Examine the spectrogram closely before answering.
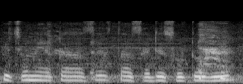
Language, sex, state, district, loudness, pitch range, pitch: Bengali, male, West Bengal, Cooch Behar, -16 LUFS, 180-200 Hz, 185 Hz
